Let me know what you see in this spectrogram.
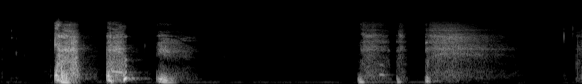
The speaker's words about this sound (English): The way your eyes widen so fast when I cough.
